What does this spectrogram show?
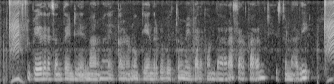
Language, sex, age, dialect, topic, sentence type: Telugu, female, 31-35, Central/Coastal, banking, statement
